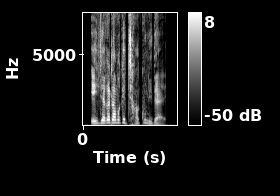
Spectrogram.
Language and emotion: Bengali, disgusted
